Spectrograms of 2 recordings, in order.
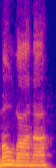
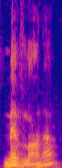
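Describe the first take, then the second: First: It is said with a Persian pronunciation. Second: It is said with a Turkish pronunciation. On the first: "The Persians call him Maulana" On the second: "the Turks pronounce it as Mevlana"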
